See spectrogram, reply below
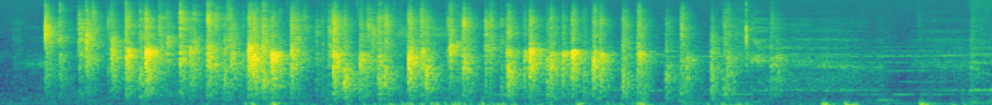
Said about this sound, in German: Ganz viel Applaus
